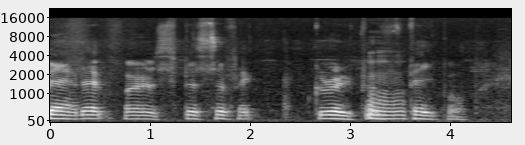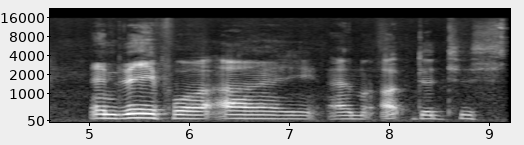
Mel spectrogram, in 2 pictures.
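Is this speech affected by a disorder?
Yes: cerebral palsy; brain damage at or around birth, affects coordination and muscle control of whole body; early loss of function, post-impairment syndrome from working body hard, condition itself non-degenerative; odd sort of voice.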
